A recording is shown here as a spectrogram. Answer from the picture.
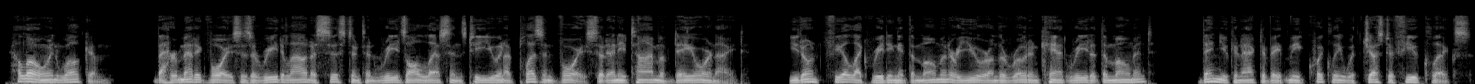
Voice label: hermetic voice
